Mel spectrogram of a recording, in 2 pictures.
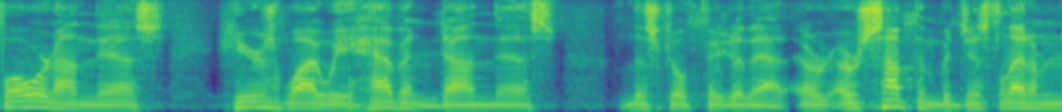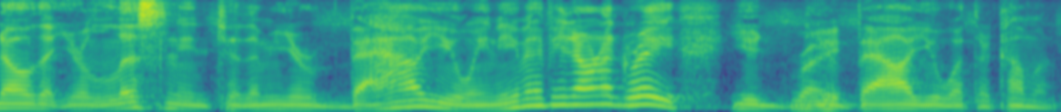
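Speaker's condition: Cleft palate, severe

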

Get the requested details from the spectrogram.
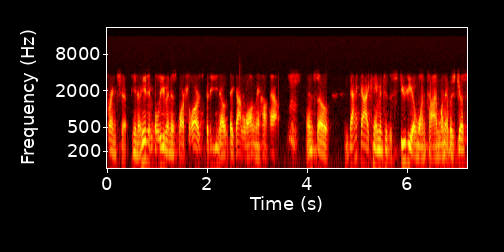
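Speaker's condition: Cleft palate; congenital

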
